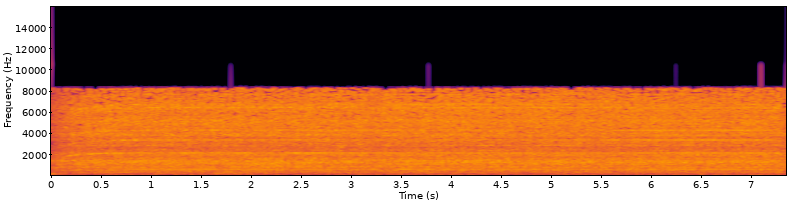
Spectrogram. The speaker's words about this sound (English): So the smaller hose does restrict the airflow on some of these bigger vacuums, but that gives you a good idea of what it sounds like.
